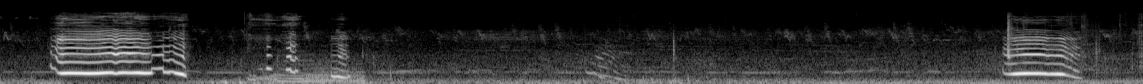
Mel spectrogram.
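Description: A young camel bleats loudly and shrilly, close by.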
